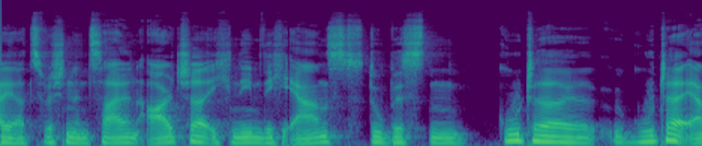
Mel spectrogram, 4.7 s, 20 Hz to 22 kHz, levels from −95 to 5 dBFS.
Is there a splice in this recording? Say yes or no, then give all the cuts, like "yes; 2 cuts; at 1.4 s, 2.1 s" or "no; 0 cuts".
yes; 1 cut; at 3.2 s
